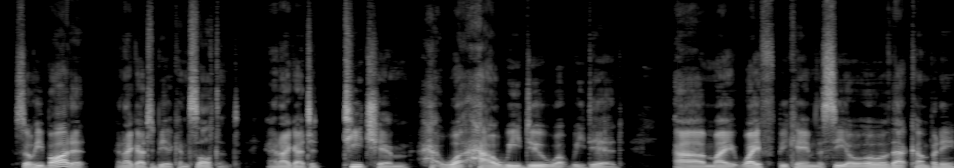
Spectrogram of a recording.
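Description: A man with a Canadian accent and an unremarkable speaking voice, medium pitch, fairly even intonation, moderate pace, and a dry, close sound with no echo. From New Brunswick, Canada. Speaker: consultant and podcast host. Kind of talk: interview, life story.

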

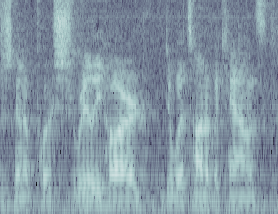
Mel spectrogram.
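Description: Against noticeable background noise, a man speaks at a medium pitch in a monotone, flat intonation. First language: Italian. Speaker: solar sales rep. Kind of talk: interview.

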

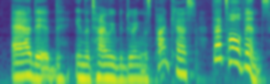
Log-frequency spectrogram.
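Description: Her pitch sits fairly low for a woman. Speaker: podcast co-host. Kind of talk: casual chat. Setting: studio. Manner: loud; animated.

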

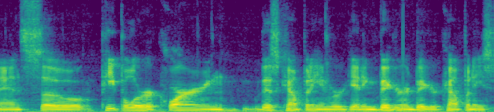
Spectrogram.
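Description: Here a man has a normal speaking voice at a fairly low pitch. He talks at a moderate pace with fairly even intonation and hardly any pauses. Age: 60s. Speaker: automation company president. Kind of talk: interview.

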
